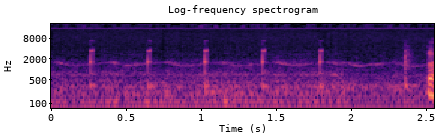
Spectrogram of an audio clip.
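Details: Heart monitor beeps: a slow rate from a resting seated woman, then a faster rate from a man running on a treadmill at 10 km/h, showing exercise raising heart rate.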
